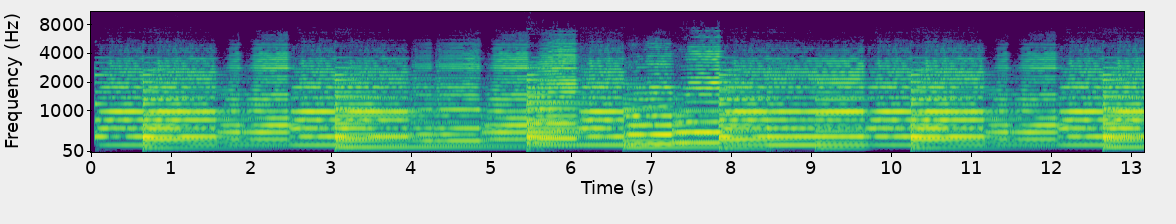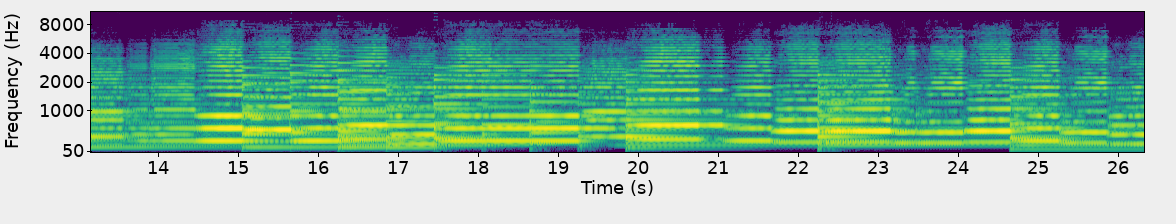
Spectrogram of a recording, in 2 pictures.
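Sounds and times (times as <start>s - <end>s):
french horn playing a patriotic song: 0.1s - 26.3s.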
